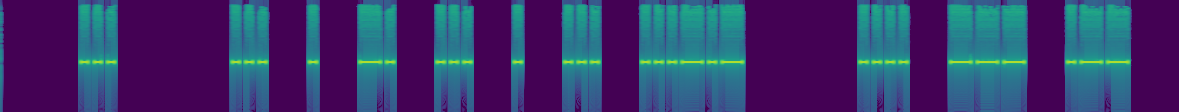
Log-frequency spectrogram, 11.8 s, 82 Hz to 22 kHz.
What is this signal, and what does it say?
Morse code, heard as a keyed tone, about 18 wpm, spaced as for 12 wpm, 1000 Hz. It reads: S SENSES<SK> HOW
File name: qotdfiles / 12wpm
